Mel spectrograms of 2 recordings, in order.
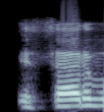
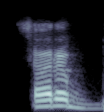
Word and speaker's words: সর্ব: চার নং শ্লোক সার্ভ সর্ব দেখুন এখানে বলে দিচ্ছি সব যতগুলো ব আছে সবগুলো কিন্তু অন্তস্থ সর্বো সার্ভ নয় সর্ব সব অন্তস্থ কিন্তু সর্বপানি গাওগ্ধা গোপাল নন্দনাহ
